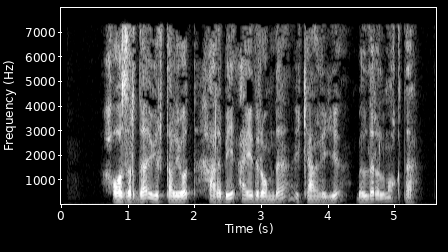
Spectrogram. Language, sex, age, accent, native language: Uzbek, male, 25-34, Jizzax, Uzbek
